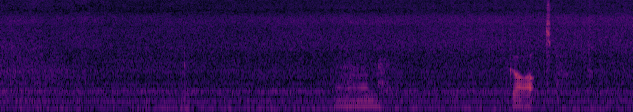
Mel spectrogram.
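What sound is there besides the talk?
honey bee swarm buzzing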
